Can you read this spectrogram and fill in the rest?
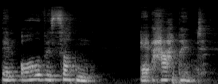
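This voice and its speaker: A woman reading a children's picture book aloud in a playful, expressive way. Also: mid-range voice, normal speed. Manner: expressive, sing-song. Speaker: storyteller.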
